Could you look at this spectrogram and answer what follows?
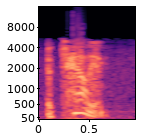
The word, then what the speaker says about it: Italian: The same thing in the words Italy and Italian. Again, we change the first one to a D because it stresses the first syllable, Italy, and we keep the T in the other because the second syllable is stressed, Italian.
